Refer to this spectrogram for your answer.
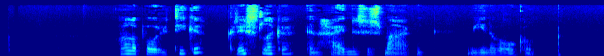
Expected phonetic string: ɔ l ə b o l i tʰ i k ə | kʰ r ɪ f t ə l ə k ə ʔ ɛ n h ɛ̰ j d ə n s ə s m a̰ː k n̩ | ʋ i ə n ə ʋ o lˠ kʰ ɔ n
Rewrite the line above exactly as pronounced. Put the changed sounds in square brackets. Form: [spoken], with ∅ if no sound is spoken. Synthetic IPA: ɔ l ə [p] o l i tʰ i k ə | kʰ r ɪ [s] t ə l ə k ə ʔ ɛ n h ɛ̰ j d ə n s ə s m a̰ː k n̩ | ʋ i ə n ə ʋ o lˠ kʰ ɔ [m]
